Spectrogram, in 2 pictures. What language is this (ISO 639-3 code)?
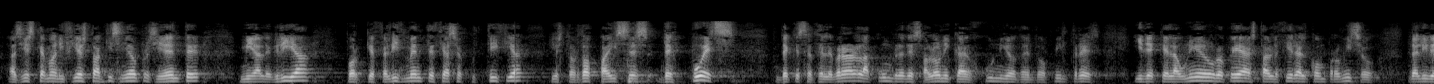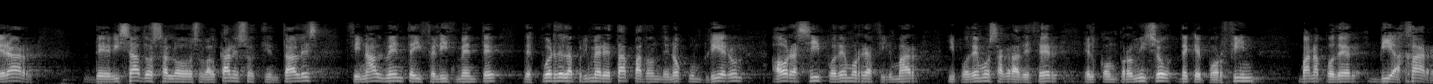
spa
